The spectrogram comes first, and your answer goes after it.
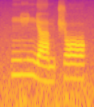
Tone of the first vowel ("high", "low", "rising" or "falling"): high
